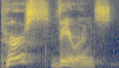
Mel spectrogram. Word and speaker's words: perseverance: السبيلنج ربنا يعينك فيه، بس تعالى اقول لك النطق ممكن ازاي تنطقها. محفظة بتاعت السيدات يعني ايه؟ purse، مش كده؟ وهنزود عليها حتة اسمها ايه؟ verance. يبقى perseverance perseverance perseverance.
